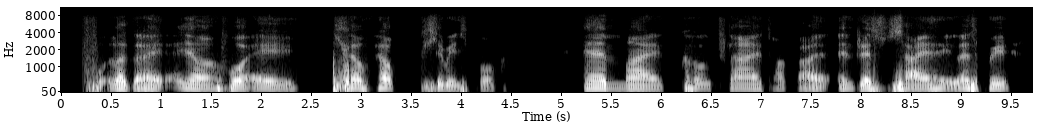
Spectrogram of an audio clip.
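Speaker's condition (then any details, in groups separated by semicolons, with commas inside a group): Cerebral palsy; from birth, poor hand use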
